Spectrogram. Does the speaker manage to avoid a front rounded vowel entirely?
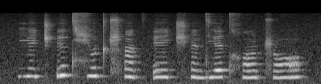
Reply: yes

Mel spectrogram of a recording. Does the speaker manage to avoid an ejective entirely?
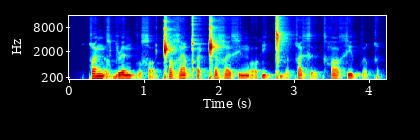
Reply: no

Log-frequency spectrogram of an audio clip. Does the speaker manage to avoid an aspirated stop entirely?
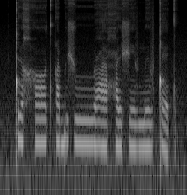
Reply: yes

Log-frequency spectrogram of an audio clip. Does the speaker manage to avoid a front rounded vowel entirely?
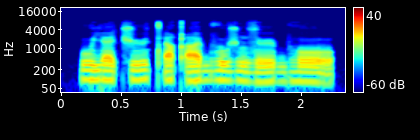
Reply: no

